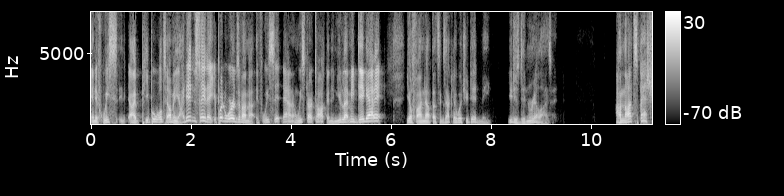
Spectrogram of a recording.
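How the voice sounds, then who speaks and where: In a very clean recording with a silent background, a man talks at a very fast pace with a fairly high pitch and vocal fry. His pitch swings very widely and his loudness rises and falls sharply. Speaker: podcast host and teacher. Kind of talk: lecture.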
